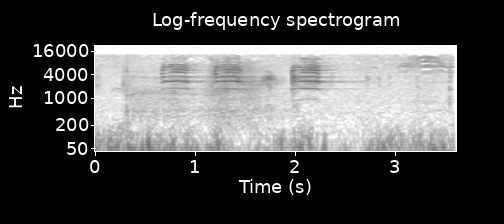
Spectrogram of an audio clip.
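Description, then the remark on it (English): Birds call outdoors in a few harsh, honking bursts, three clear calls in quick succession and a fainter one after, over a low rumbling background. No one speaks. “I think the birds just answered, nothing.”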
